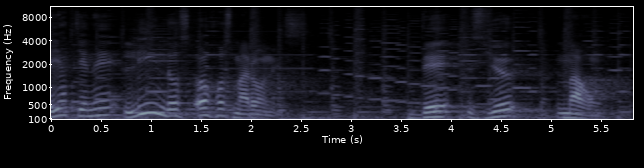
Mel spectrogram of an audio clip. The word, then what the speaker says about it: des yeux: Des yeux marrons. Aquí tengan cuidado con la pronunciación que se dice des yeux.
